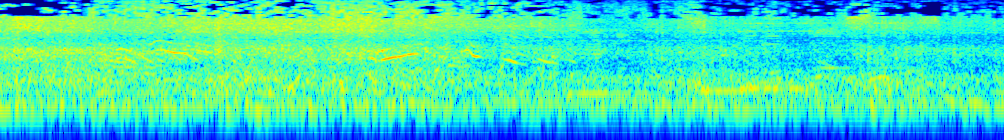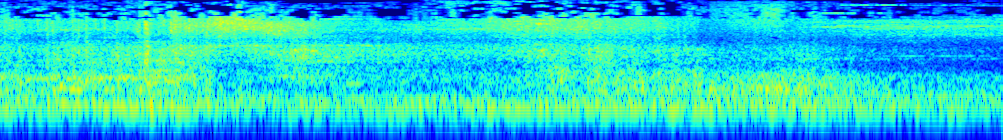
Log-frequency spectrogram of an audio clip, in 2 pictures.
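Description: Game spell effects crackle and blast in a fast fight.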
